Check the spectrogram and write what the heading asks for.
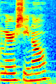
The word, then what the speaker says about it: maraschino: is maraschino cherries is how you say it maraschino so those are the three ingredients my mom's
